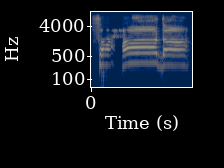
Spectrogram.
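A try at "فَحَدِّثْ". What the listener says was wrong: ہاں کو کیوں کھینچا کو کیوں ہاں کو کیوں کھینچ رہی وہی تو کہہ رہا ہوں کیوں کھینچنا وہی تو وجہ پوچھ رہا ہوں کھینچنے کی وجہ کیا ہے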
